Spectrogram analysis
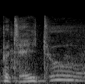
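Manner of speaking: "Potato" sehr leise, walisisch mit steigendem Ende; "Potato" gehaucht und fragend walisisch; Welsh "Potato". Shown as a demonstration. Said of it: "you've got that subtle".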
